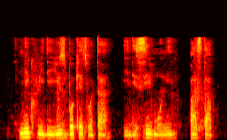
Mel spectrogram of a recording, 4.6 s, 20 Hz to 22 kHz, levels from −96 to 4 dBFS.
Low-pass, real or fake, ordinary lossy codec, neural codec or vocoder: 7.2 kHz; real; AAC, 32 kbps; none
